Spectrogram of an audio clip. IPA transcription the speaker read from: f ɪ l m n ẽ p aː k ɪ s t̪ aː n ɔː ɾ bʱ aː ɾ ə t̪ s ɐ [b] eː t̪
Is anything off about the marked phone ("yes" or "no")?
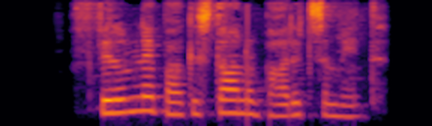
yes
